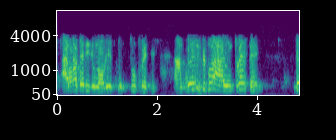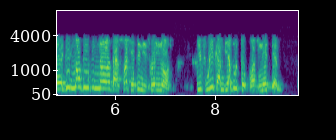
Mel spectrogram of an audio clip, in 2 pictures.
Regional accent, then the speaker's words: Nigeria; I'm from Ekwusi local government, Biafra land.

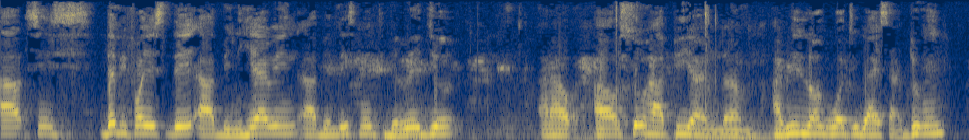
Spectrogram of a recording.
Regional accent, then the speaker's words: Lagos, Nigeria; Yeah, I was born in Lagos. I was brought up in Lagos.

